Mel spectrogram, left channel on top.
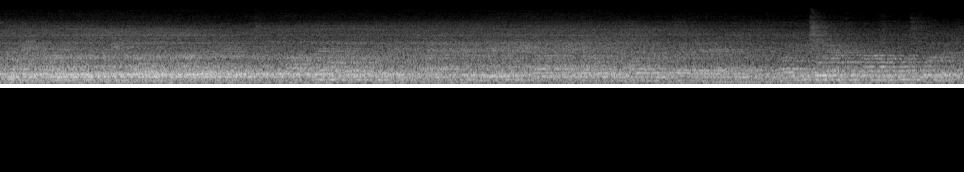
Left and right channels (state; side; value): silent; right; digital silence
